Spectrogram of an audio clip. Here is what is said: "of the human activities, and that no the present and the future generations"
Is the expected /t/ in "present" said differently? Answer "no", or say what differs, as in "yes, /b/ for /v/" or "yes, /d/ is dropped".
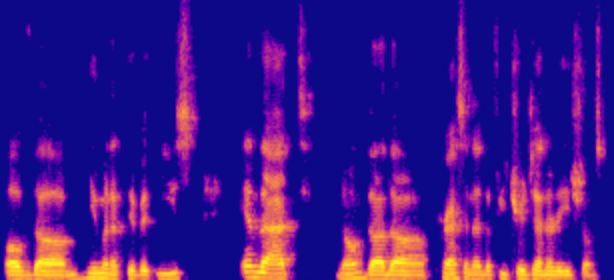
yes, /t/ is dropped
